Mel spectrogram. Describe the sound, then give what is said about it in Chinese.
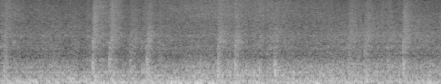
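Rumble of a Tze-Chiang express train departing the platform at Taichung station: a loud, steady rolling roar with faint rhythmic clicks of wheels over rail joints. “各位旅客，八点往高雄的自强号在第三月台要开了。”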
